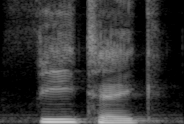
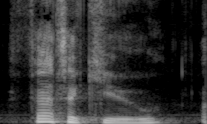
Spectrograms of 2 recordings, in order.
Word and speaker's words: Fetaque: So, now we come to Fetaque Sanders, and it's pronounced Fetaque Sanders, not Fetacue. like I thought. Sorry, I just that's what I thought it was. I was like, that can't be right. No, it's take.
